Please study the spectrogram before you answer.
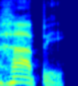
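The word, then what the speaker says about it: Hapi: HPI se pronuncia Happy.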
